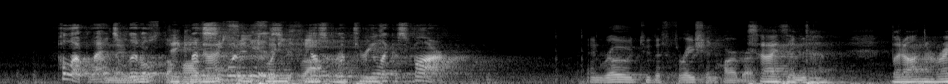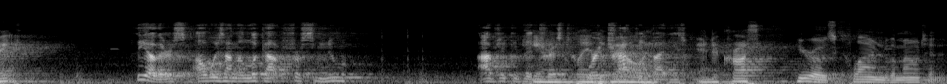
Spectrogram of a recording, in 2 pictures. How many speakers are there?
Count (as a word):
three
